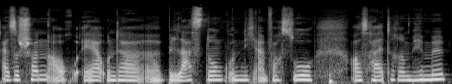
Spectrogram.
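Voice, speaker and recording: A woman talks as a podcast co-host in a mid-range voice with noticeable creak. She explains things casually and conversationally. The studio recording is very dry. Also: medium pitch, completely flat delivery, brisk, warm tone, no room sound. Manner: informal, explanatory. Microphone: headset.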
